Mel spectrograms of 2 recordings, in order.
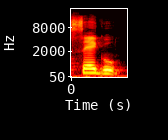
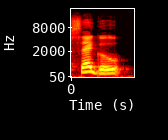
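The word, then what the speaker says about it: Ségou: It's called Segu. Again, I might be mispronouncing it, and it's actually S-E-G-O-U in French and S-E-G-U in English.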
